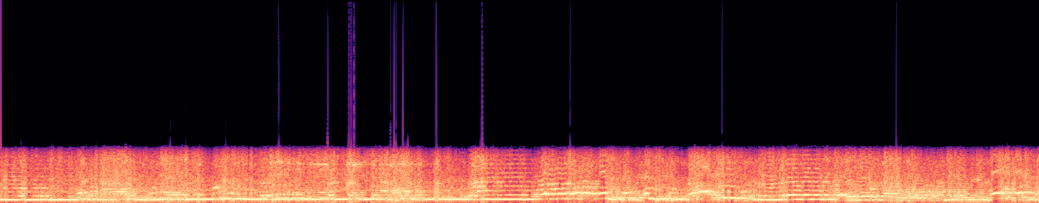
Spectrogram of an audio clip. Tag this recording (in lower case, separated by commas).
music, female singing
